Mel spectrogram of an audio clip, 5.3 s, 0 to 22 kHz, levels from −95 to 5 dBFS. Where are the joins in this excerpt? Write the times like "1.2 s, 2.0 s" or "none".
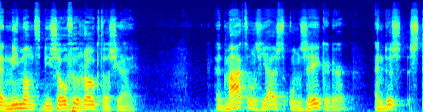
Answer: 2.6 s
